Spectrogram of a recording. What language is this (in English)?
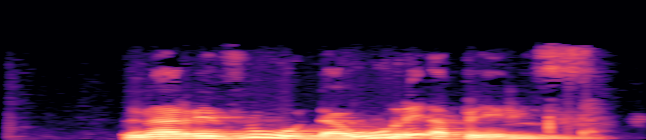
Esperanto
